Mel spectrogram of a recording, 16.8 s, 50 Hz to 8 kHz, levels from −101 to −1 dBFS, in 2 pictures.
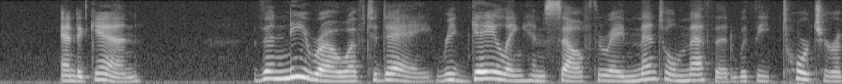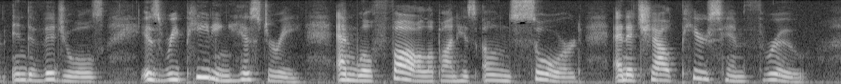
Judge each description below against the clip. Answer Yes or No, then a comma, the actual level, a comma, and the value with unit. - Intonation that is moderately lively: Yes, average, 4.3 semitones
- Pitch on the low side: No, medium, 185 Hz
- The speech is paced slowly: Yes, slow, 120 wpm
